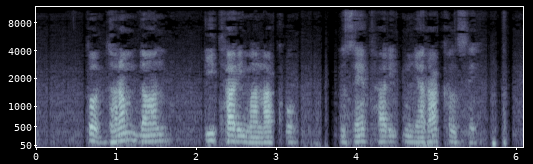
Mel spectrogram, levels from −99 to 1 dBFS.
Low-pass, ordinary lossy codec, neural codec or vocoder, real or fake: 10.8 kHz; AAC, 32 kbps; vocoder, 48 kHz, 128 mel bands, Vocos; fake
